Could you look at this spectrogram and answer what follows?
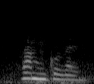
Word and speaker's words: Llangollen: How do you pronounce that? Huanggolan.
